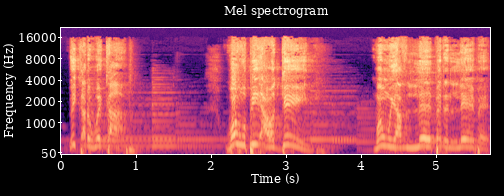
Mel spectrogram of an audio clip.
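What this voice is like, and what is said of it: Shouting preacher delivery. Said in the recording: “I'm not shouting because I am better. I'm shouting because God is calling me and calling you.”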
